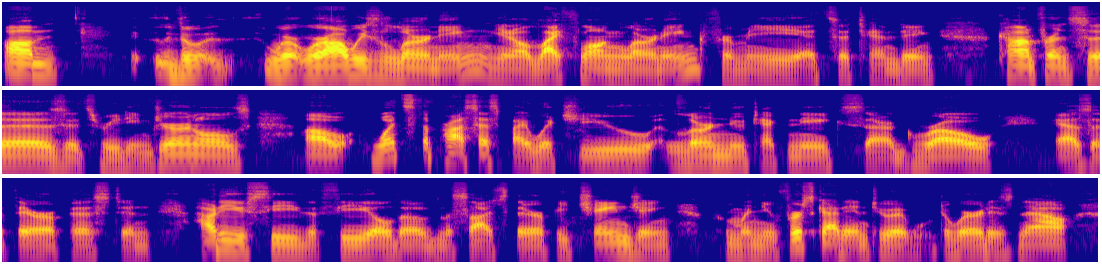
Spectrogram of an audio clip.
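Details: Adult male speaker; normal speech.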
